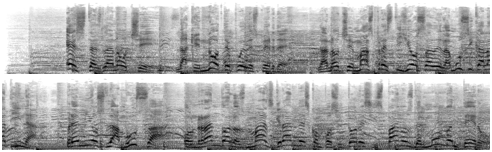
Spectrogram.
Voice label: Spanish Commercial for Radio; LSHOF 2016 Gala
